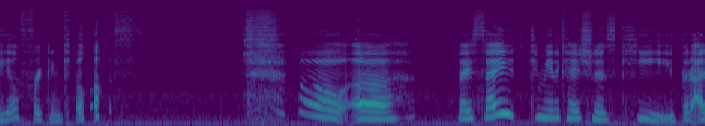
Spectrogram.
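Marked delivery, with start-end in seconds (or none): 3.0-3.9 louder whimpering oh; pained whine. Real, not acted. Gamer cringing at a scene, whiny cry. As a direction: whine in embarrassment.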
